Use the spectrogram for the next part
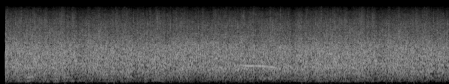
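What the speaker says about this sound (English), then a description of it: "Listen at that applause." Sustained applause from an audience fills the whole stretch, a steady dense wash of clapping at even loudness with no break.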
